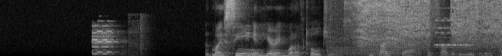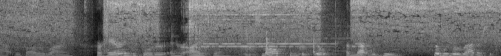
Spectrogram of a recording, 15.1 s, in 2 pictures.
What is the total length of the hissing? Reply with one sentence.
The hissing can be heard for 10 seconds in total.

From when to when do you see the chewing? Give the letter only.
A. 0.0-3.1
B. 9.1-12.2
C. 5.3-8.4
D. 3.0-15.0
B.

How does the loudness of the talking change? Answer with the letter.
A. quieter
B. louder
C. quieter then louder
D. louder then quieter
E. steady
C.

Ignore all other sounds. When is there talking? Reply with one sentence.
You can hear the talking from 3.0 to 15.0 s.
